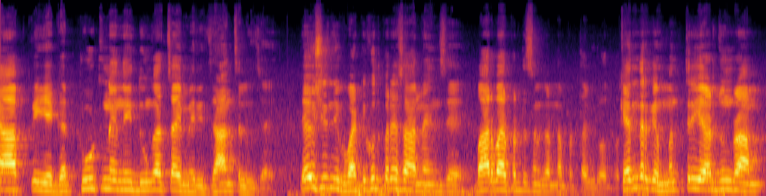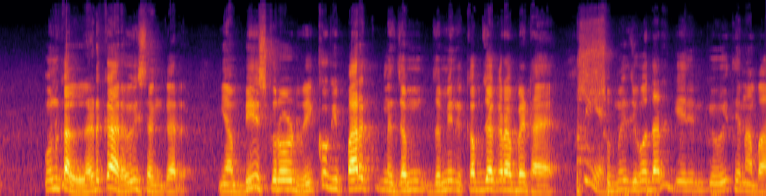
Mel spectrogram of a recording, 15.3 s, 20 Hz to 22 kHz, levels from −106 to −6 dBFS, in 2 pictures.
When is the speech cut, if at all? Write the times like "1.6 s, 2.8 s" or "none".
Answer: 2.8 s, 6.1 s, 13.5 s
